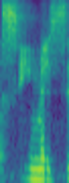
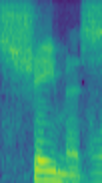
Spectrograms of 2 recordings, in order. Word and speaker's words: Seamus: Seamus Finnegan. – Yes. – No, that is incorrect. – Oh, no, the other one. – And it's not Seamus, it's Seamus.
